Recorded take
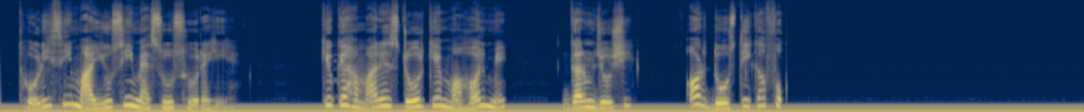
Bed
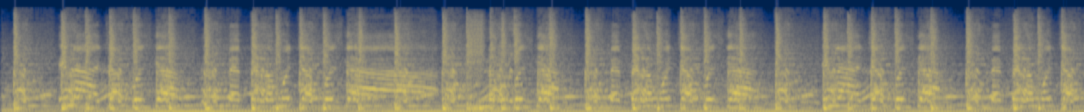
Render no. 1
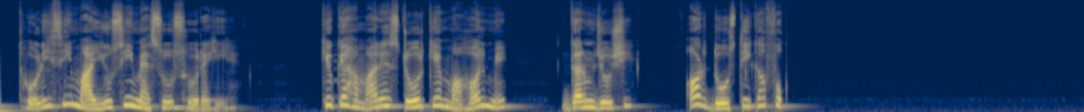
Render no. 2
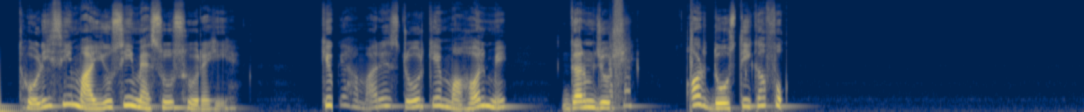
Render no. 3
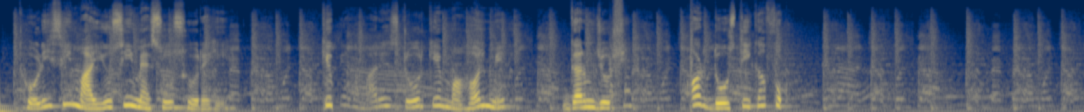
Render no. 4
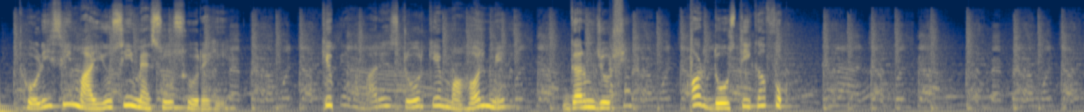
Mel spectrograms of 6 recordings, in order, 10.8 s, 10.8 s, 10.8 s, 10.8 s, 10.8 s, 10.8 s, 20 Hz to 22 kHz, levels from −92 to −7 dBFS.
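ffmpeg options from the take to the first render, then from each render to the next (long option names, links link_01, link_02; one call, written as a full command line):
ffmpeg -i in.wav -af "bandreject=frequency=50:width_type=h:width=4,bandreject=frequency=100:width_type=h:width=4,bandreject=frequency=150:width_type=h:width=4,bandreject=frequency=200:width_type=h:width=4,bandreject=frequency=250:width_type=h:width=4" out.wav
ffmpeg -i in.wav -filter_complex "[0:a]asplit=3[link_01][link_02][link_03];[link_01]afade=type=out:start_time=6.08:duration=0.02[link_04];[link_02]aeval=exprs='0.0335*(abs(mod(val(0)/0.0335+3,4)-2)-1)':channel_layout=same,afade=type=in:start_time=6.08:duration=0.02,afade=type=out:start_time=6.91:duration=0.02[link_05];[link_03]afade=type=in:start_time=6.91:duration=0.02[link_06];[link_04][link_05][link_06]amix=inputs=3:normalize=0,asplit=2[link_07][link_08];[link_07]atrim=end=3.32,asetpts=PTS-STARTPTS,afade=type=out:start_time=3.316:duration=0.004:curve=hsin[link_09];[link_08]atrim=start=3.32,asetpts=PTS-STARTPTS,afade=type=in:duration=1.55[link_10];[link_09][link_10]concat=n=2:v=0:a=1" out.wav
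ffmpeg -i in.wav -i bed.wav -filter_complex "[1:a]volume=-22.5dB[link_01];[0:a][link_01]amix=inputs=2:normalize=0" out.wav
ffmpeg -i in.wav -af "volume=7.5dB,alimiter=limit=-2dB:level=0:latency=1" out.wav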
